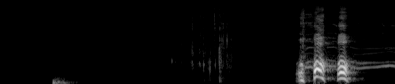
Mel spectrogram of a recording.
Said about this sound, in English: Time to eat my nice, crunchy, juicy. Can you take a bite in the mic? Can you take a bite right next to the mic?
